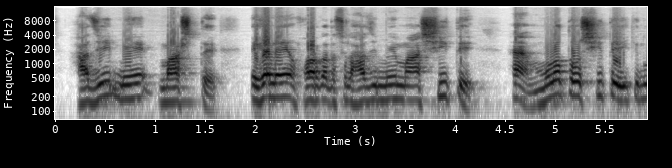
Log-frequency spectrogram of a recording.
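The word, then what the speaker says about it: はじめまして: মানে অনুশীলন বা প্র্যাকটিস রেনসুর মধ্যে আমার যে প্রথম যে ওয়ার্ডটা আছে এটা হচ্ছে হাজিমে মাসতে হাজিমে মাসতে হাজিমে মাসতে এখানে হওয়ার কথাছিল হাজিমে মাশিতে মূলত শীতেই কিন্তু উচ্চারণের সময় হাজিমে মাসতে মাসিতে হ্যা হাজিমে মাসতে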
